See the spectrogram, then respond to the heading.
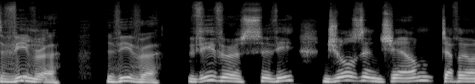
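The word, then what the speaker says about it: vivre: separate word separate word v i it's VRA vivra VII jeweles and Jim definitely want to shout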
